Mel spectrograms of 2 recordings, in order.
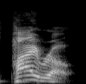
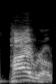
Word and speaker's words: Prio: It's Pyro. His name is Pyro. Ross Pyro, like a pyromaniac.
